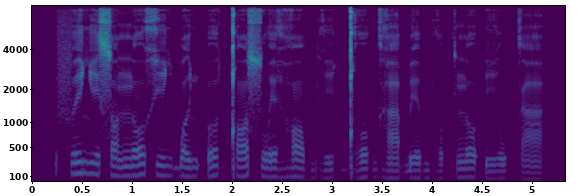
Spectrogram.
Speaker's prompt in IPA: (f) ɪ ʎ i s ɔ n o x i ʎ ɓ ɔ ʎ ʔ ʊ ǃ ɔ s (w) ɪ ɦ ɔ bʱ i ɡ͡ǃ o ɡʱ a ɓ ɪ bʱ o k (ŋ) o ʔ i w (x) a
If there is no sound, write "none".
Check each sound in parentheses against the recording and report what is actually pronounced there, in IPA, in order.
f, w, n, k

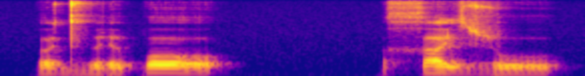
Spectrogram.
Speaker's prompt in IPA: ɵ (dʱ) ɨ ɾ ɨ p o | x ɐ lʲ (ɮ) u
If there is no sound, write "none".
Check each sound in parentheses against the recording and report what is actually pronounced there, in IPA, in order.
dʱ, ɮ

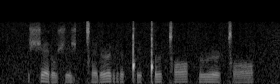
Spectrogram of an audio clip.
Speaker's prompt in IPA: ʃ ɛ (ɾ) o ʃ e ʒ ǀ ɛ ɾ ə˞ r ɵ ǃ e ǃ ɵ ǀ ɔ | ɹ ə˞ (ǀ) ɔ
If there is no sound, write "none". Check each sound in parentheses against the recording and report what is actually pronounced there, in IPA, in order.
ɾ, ǀ

